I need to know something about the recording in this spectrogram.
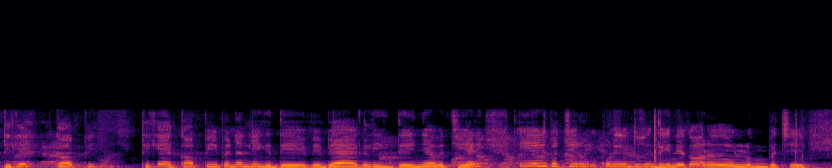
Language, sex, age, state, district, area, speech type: Dogri, female, 18-30, Jammu and Kashmir, Kathua, urban, spontaneous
